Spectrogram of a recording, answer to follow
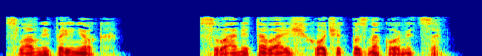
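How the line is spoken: Quiet. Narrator (Russian): Щемилов тихо сказал Елизавете

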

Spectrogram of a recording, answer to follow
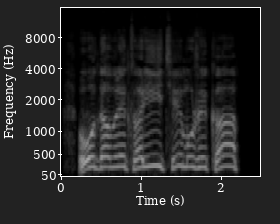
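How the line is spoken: Frenzied shout. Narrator (Russian): около Бердникова кто-то неистово крикнул

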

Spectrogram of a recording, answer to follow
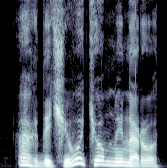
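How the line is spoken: Pitying, then giggling. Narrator (Russian): жалостливо добавила Пелагея Ивановна, а потом чего-то хихикнула

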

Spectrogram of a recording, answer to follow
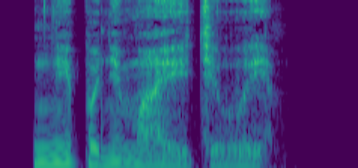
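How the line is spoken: Said quietly. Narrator (Russian): тихо сказал Фома

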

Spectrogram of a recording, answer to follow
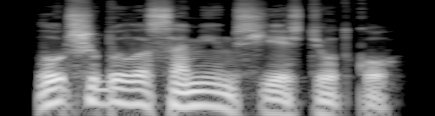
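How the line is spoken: Sad. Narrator (Russian): грустно сказал Савченко

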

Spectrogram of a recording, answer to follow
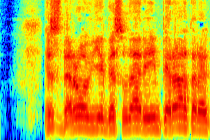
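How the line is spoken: Shouting. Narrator (Russian): кричал он

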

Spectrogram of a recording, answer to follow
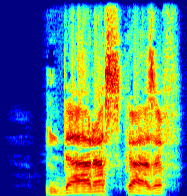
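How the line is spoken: Loud. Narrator (Russian): Громко заговорил Ростов

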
